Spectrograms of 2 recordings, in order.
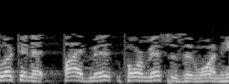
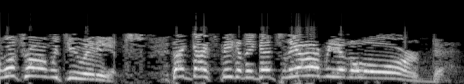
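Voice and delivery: high, forceful outrage as David; indignant scolding; 9 semitones higher, 3 dB louder than usual. Retold or imitated. Preacher as David scolding his brothers, outraged. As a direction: scold them loudly, drawing out the end.

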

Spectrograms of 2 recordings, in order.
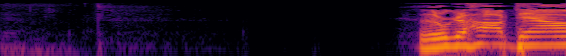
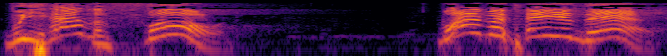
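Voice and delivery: high, rising mock rant; arguing against the photo booth, hammed-up high; 8 semitones higher than usual. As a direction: whine it in a high comic voice. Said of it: "She's like".

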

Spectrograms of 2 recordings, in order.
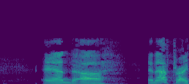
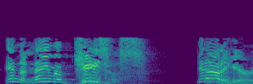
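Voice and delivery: high, loud shout casting the demon out; high shouted rebuke of a demon; excited command; 12 semitones higher, 10 dB louder than usual. Retold or imitated. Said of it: "Kenneth Hagin got so excited he finally said".

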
